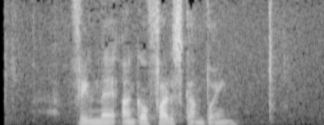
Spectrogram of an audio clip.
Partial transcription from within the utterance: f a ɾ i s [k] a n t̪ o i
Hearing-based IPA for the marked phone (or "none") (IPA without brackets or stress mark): k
